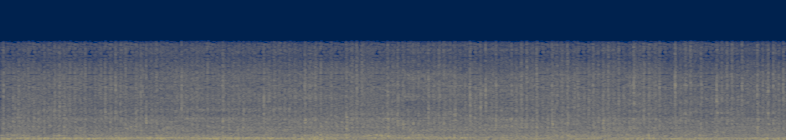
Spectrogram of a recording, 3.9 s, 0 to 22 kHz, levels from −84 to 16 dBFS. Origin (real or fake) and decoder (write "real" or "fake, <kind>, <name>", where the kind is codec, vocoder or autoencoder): fake, codec, SNAC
